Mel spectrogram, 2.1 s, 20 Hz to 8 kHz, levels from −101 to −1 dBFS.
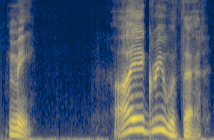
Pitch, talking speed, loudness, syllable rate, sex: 170 Hz, 140 wpm, -17 LUFS, 5.2 syllables/s, male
